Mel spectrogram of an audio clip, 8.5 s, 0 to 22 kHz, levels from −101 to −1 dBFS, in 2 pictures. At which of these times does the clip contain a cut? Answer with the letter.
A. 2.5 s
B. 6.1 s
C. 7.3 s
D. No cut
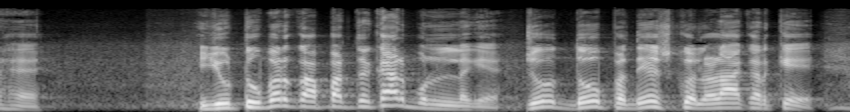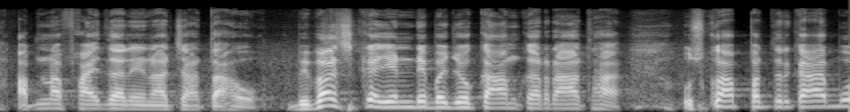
A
